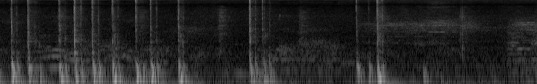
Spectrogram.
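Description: A computer keyboard types a title in quick bursts of crisp, close clicks, broken by short pauses, with no one speaking.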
